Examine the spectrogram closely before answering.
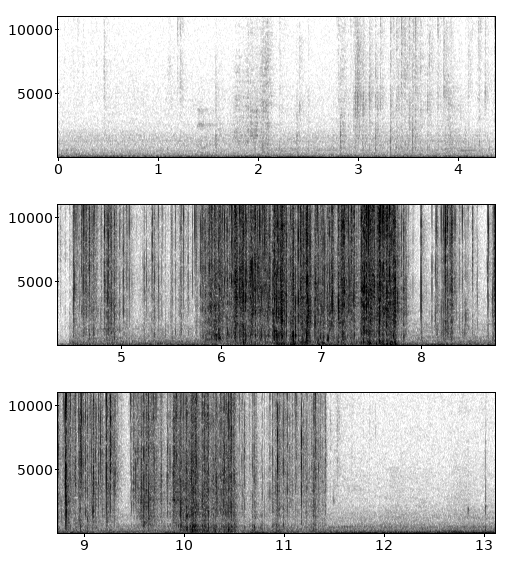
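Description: Clear plastic cling film crinkling as spring rolls wrapped in it are handled and unwrapped up close. It starts sharply about four and a half seconds in, with dense quick crackles, and stops about a second and a half before the end.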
